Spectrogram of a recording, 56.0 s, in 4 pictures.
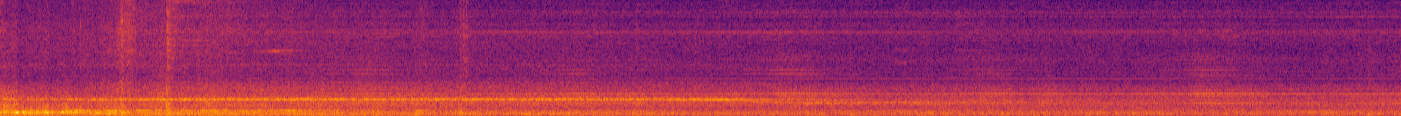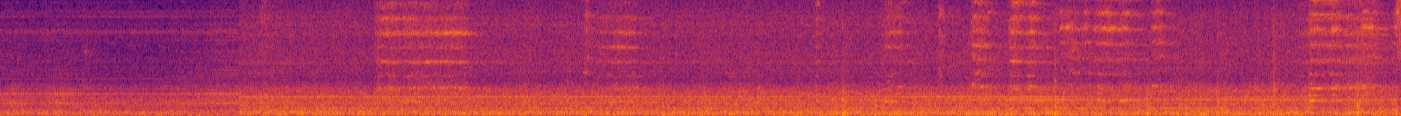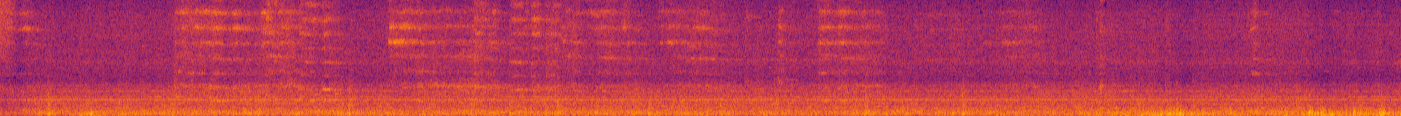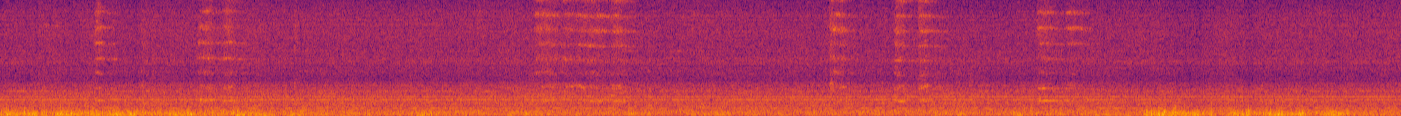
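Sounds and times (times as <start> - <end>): electric train hum: 0.0 - 56.0
low train rumble: 0.0 - 56.0
train wheels squealing: 1.2 - 10.1, 17.8 - 18.8, 19.8 - 20.5, 22.8 - 25.8, 27.1 - 28.5, 29.8 - 36.9, 37.8 - 38.5, 44.0 - 44.5, 47.4 - 48.4, 50.3 - 51.5, 52.4 - 53.0.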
